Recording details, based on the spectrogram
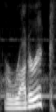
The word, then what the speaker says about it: Roderick: John was at John Roderick, three syllables, on both Twitter and Instagram.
